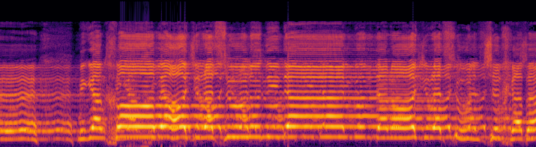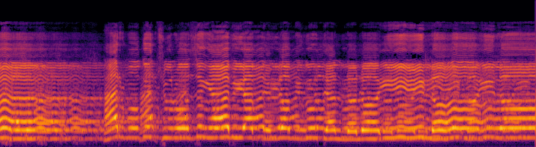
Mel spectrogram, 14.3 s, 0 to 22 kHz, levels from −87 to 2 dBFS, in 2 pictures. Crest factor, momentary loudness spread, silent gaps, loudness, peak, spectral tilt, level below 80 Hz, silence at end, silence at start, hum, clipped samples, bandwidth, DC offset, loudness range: 14 dB; 11 LU; none; -14 LUFS; 0 dBFS; -1.5 dB/octave; -64 dBFS; 0 s; 0 s; none; under 0.1%; 12.5 kHz; under 0.1%; 7 LU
